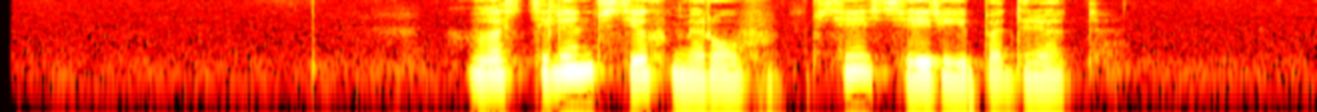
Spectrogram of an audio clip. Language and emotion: Russian, neutral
